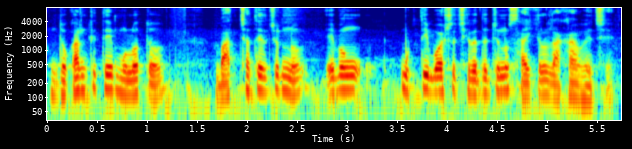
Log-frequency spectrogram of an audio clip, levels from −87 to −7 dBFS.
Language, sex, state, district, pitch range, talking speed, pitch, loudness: Bengali, male, West Bengal, Cooch Behar, 115-145 Hz, 125 wpm, 125 Hz, -21 LUFS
